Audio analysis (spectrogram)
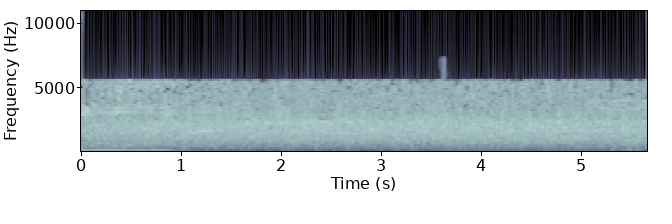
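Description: An audience applauds a trio, a dense and steady wash of many hands clapping that stays loud and even for about six seconds, with a faint low hum at the very start.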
